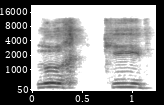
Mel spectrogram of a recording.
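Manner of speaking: high, loud imitation of a Liverpool man; emphatic mock Liverpool accent. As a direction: do a hammed-up Scouse accent. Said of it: "That's exactly how he sounds".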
